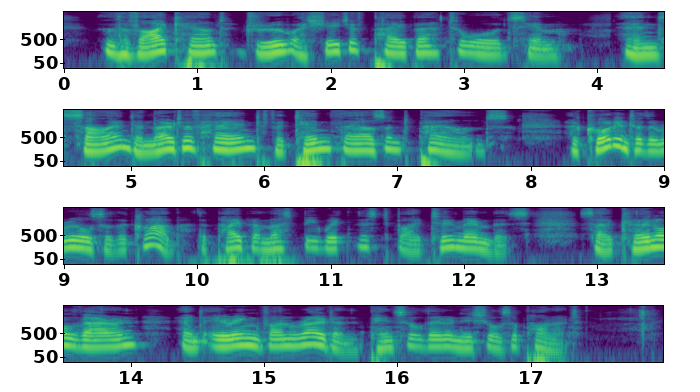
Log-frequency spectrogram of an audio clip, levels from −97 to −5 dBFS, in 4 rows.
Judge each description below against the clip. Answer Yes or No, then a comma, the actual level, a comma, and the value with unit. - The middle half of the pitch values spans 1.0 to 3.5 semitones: No, average, 4.0 semitones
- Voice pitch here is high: No, medium, 140 Hz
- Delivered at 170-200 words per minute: No, average, 155 wpm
